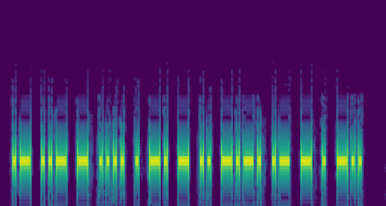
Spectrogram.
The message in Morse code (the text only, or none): AUTHENTICATED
